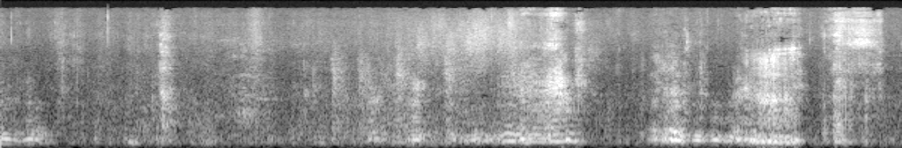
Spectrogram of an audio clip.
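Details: Indoors on a bed, pet dogs Lunah and Sabra play-fight beside the sleeping cat Negev; rough, rumbling growls and snarls come in uneven bursts with scuffling and rustling of bedding between them.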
